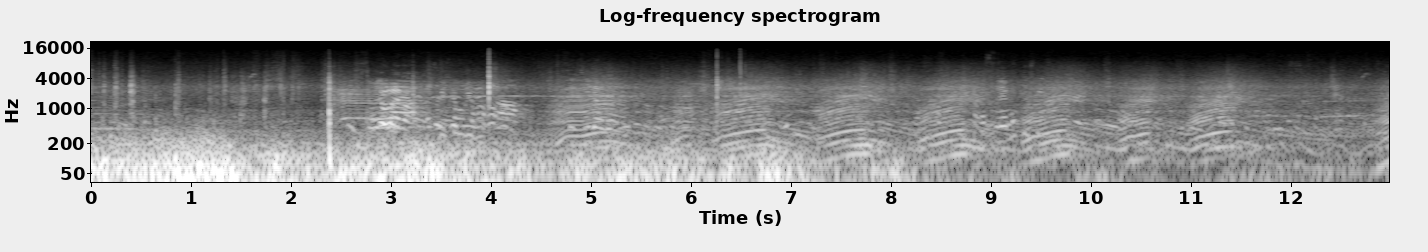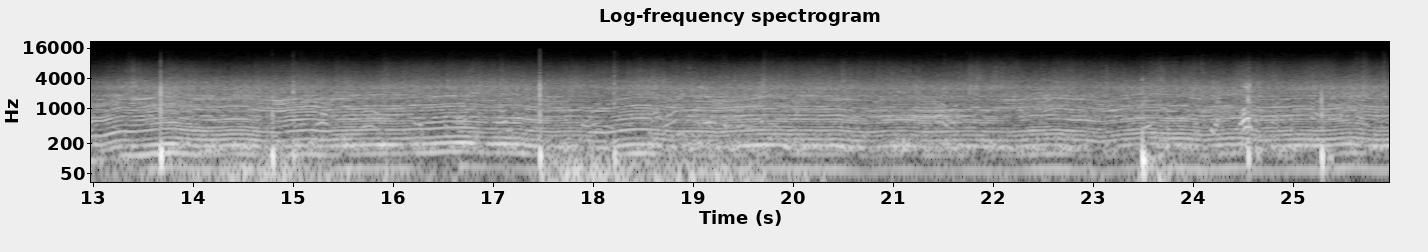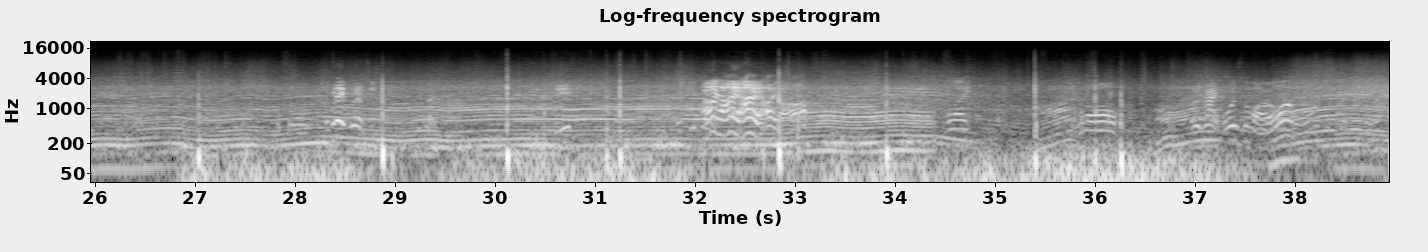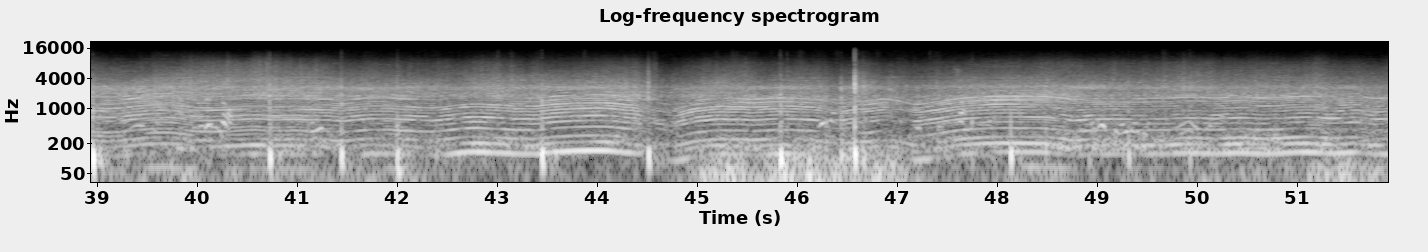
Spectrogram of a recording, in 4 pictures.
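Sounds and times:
ball being kicked: 0.0s - 4.1s, 13.6s - 14.0s, 14.7s - 15.3s, 23.4s - 23.8s, 24.5s - 25.5s, 28.3s - 29.1s, 30.1s - 31.5s, 32.6s - 33.2s, 35.3s - 36.5s, 38.9s - 39.2s, 45.8s - 47.0s
engine running: 0.0s - 51.9s.

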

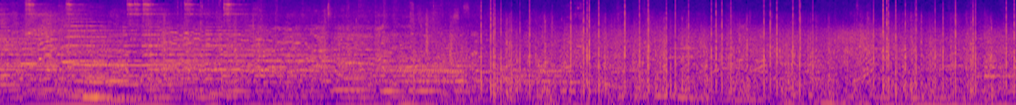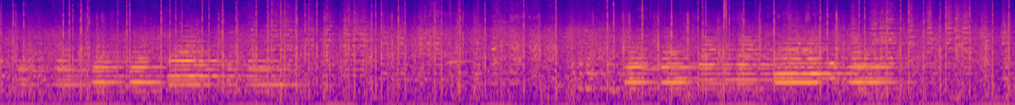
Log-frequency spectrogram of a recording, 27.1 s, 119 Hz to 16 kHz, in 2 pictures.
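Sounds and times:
classical music: 0.0s - 27.0s
fireworks crackling and popping: 0.0s - 27.0s.

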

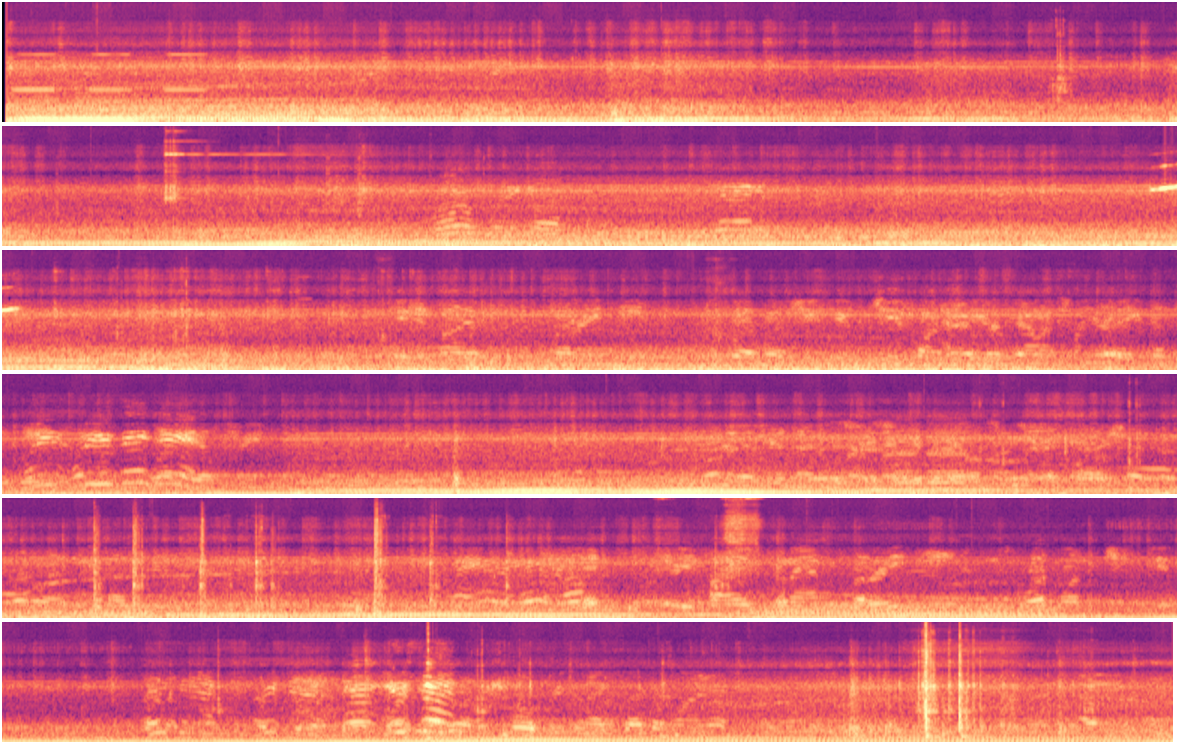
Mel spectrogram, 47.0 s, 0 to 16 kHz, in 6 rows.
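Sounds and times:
diesel engine rumbling: 0.0s - 46.9s
muffled radio voices: 10.6s - 25.6s, 28.0s - 46.9s.

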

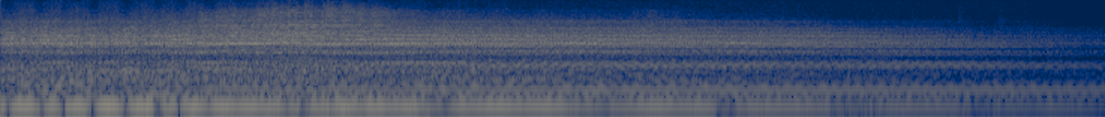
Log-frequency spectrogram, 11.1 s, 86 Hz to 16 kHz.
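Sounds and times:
electric guitar chord ringing: 0.0s - 11.0s.

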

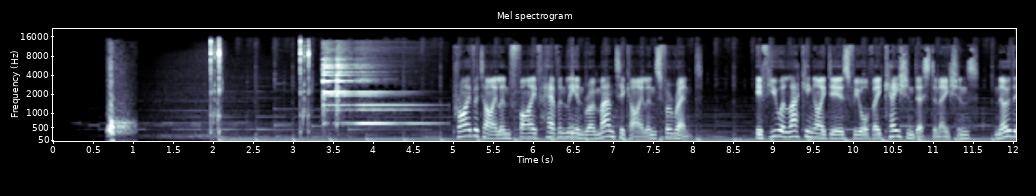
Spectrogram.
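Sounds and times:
sharp clicks: 3.1s - 3.4s
bright bell-like ding: 3.4s - 5.0s
chime-like logo jingle: 3.4s - 5.0s.

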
